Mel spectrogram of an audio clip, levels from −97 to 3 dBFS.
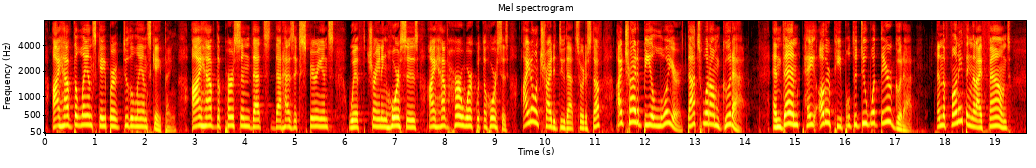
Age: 30-49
